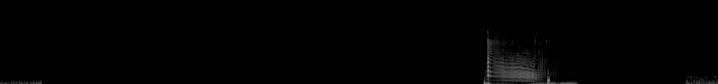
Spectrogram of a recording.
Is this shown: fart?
yes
